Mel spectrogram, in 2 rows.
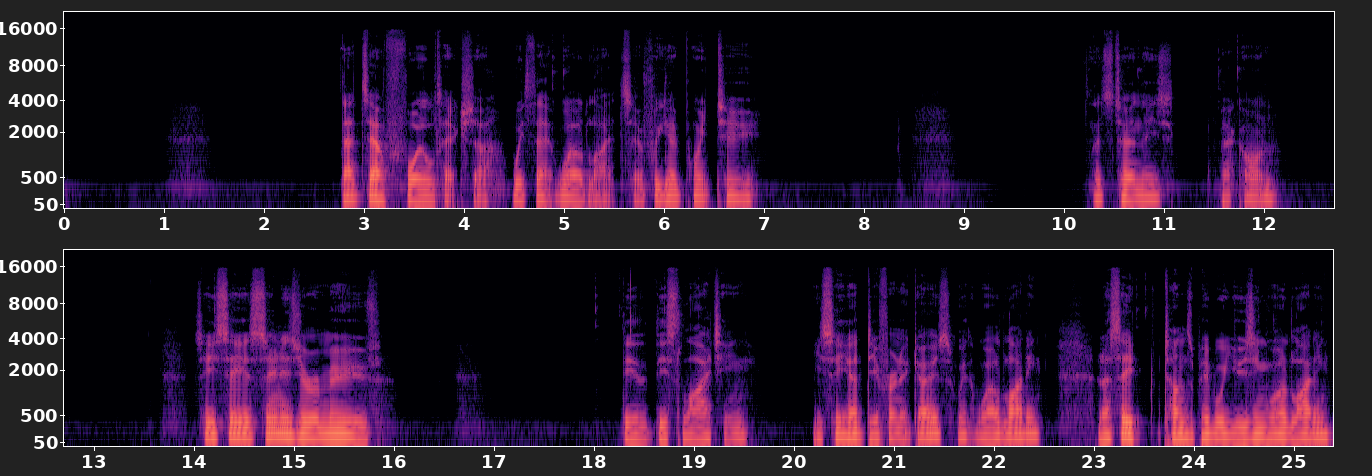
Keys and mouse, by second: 4.9-5.9 drag, 10.5 click, 11.5 click, 18.7-20.2 drag, 23.5-24.6 drag.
